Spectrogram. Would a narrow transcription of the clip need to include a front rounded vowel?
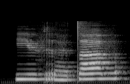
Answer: yes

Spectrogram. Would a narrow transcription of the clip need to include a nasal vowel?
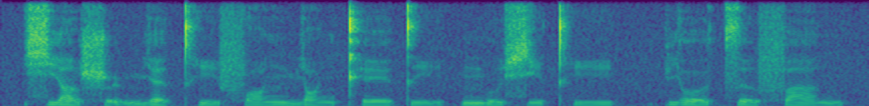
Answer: no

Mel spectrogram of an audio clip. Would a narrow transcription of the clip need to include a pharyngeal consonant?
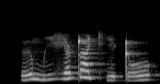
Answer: no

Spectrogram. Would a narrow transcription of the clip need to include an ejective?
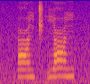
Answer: yes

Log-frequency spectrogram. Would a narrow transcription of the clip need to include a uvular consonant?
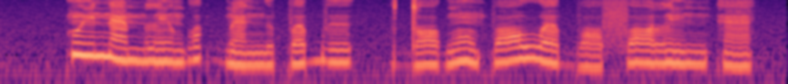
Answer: no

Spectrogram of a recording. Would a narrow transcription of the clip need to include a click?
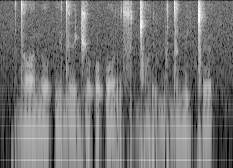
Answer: yes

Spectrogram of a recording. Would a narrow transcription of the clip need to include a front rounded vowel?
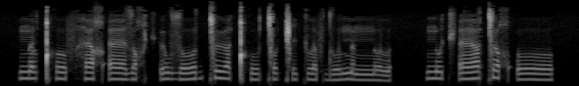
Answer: no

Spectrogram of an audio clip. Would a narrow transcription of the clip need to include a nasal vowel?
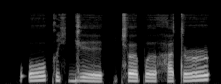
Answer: no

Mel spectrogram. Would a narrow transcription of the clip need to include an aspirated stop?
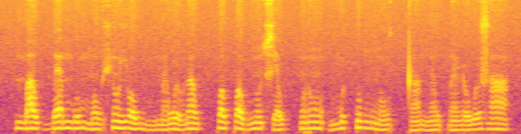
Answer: no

